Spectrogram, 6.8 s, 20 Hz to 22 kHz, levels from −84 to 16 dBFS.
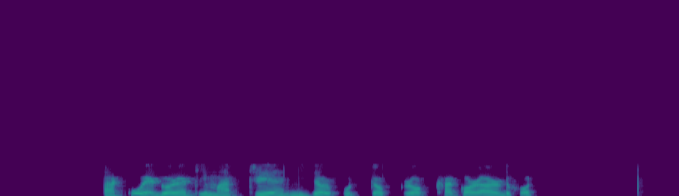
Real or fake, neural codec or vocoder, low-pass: fake; codec, 44.1 kHz, 7.8 kbps, DAC; 3.6 kHz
